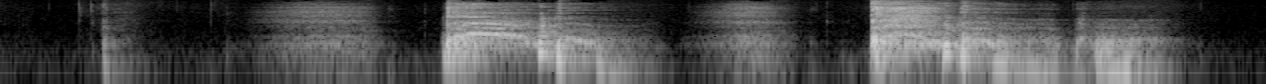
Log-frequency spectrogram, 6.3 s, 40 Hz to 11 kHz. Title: Cross Dressing Coughing 117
